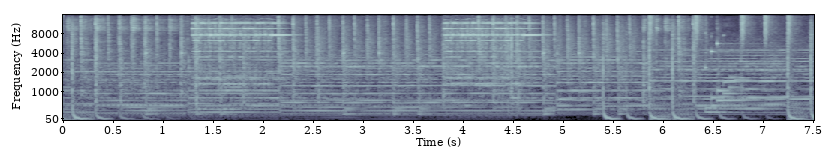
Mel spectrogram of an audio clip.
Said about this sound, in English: The phone's been ringing off the hook from the headquarters.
